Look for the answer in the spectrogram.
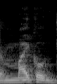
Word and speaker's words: Mychal: Uh, for a proven defensive player that can also swing the bat a little bit, and they also, um, I, I apologize if I butcher this name, um, they also acquired relief pitcher Mychal Givens. I'm pretty sure I said that right, just awkward spelling, um, from the Baltimore Orioles.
